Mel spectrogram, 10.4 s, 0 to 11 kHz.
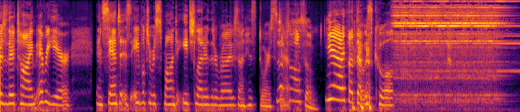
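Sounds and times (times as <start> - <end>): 
speech: 0.0 - 8.4
telephone ringing in another room: 7.8 - 10.4.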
